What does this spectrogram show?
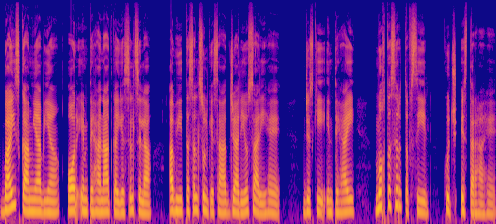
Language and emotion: Urdu, neutral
